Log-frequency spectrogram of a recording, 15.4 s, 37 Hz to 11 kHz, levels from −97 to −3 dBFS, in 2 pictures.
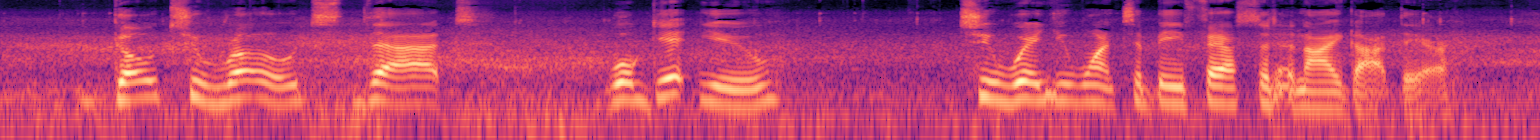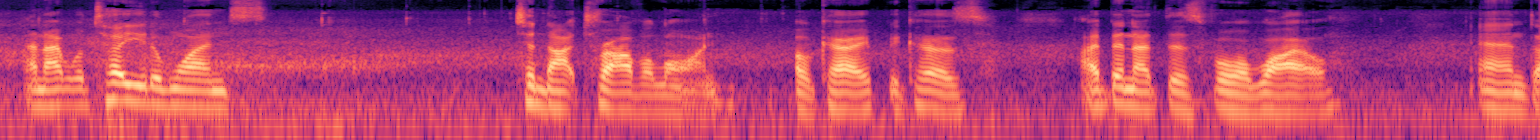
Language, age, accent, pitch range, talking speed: English, 50-69, American, 130-195 Hz, 150 wpm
